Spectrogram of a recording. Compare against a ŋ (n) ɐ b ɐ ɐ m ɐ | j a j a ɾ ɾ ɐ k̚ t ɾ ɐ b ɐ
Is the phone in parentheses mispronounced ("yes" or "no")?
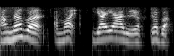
no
